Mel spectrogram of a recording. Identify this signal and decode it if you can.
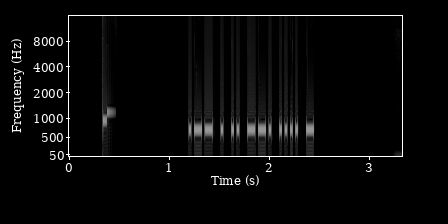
Morse code, heard as a keyed tone, about 44 wpm, 700 Hz. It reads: WEIGHT
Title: Sentences from Top 800 Words - New Word Drill - 45wpm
